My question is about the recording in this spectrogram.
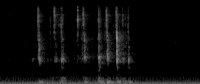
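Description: A quick run of about ten sharp clicks on a computer keyboard and mouse, starting about half a second in and lasting about a second, as a font size is typed or picked from a dropdown.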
